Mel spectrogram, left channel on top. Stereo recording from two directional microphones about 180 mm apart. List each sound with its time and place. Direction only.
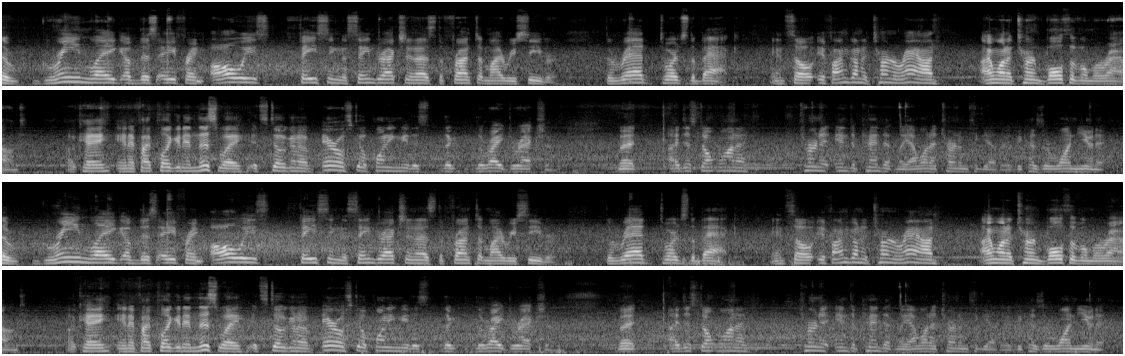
0.0 s speech: 15° right (ahead or behind)
3.8 s speech: 15° right (ahead or behind)
7.9 s speech: 5° right (ahead or behind)
21.7 s speech: 5° right (ahead or behind)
